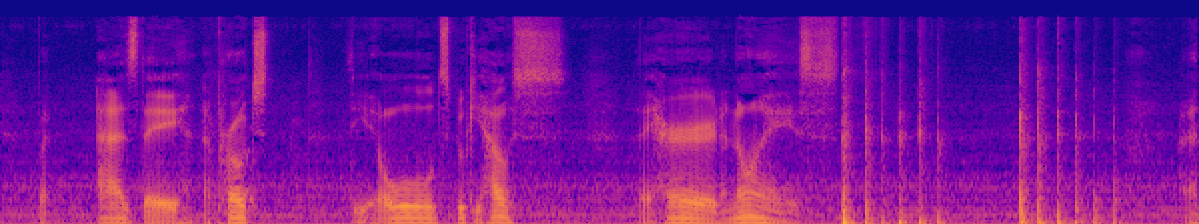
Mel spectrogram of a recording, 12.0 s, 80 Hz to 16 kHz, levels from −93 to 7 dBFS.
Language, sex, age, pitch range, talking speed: English, male, 30-49, 80-120 Hz, 60 wpm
